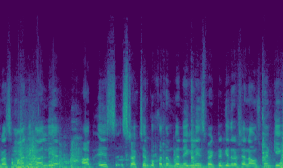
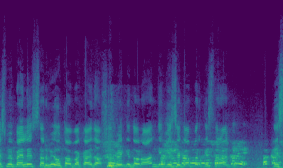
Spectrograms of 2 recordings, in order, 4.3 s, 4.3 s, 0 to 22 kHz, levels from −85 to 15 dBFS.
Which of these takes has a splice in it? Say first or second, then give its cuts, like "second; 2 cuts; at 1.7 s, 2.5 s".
second; 1 cut; at 1.6 s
